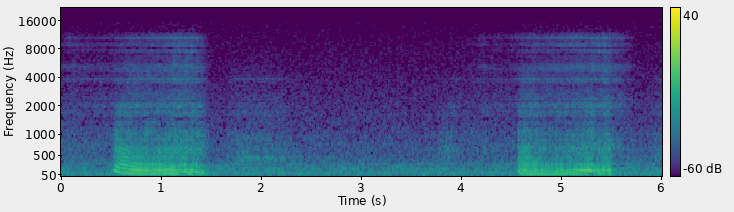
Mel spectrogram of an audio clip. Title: Relaxing snoring sound effect - Good for Sleeping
